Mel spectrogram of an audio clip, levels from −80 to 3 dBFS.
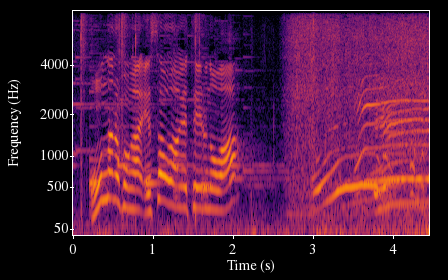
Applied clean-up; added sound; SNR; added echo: none; Walk, footsteps; 17 dB; none.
